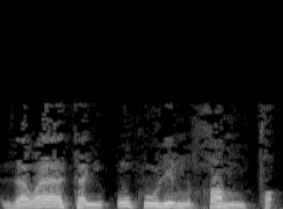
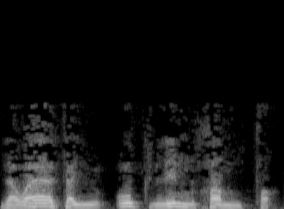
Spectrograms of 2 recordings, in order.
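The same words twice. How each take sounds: First: أكل with damma on the kaf; voweled kaf. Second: أكل with no vowel on kaf; lightened silent kaf. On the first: Teacher quotes the verse before the variant, أكل as ukulin. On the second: Teacher shows Qalun's reading, أكل as uklin. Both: Shown as a demonstration. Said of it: "بإسكان الكاف تخفيفا".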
